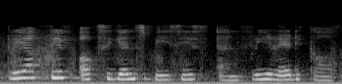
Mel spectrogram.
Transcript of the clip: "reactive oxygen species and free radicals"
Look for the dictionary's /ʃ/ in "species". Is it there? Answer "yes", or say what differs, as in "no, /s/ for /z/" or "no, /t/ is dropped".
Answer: no, /s/ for /ʃ/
